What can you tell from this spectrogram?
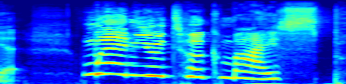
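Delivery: dramatic mock sob; mock wail. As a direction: stretch it out in fake grief. Mock heartbreak over spoon.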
